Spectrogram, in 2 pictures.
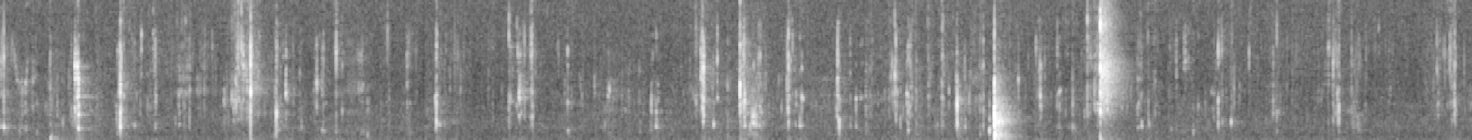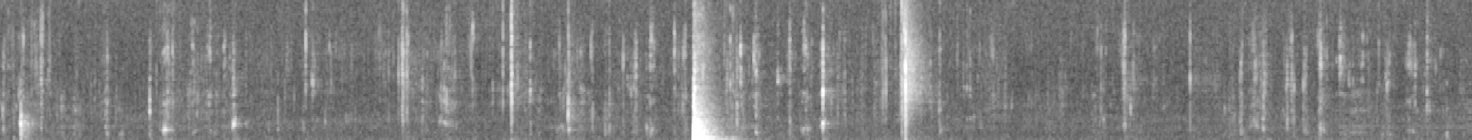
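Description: Gnawing and chewing on roast duck bones and skin: scattered small wet clicks and crunches. A louder crack about ten seconds in, and the loudest, a sharp knock, a little after twenty seconds.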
